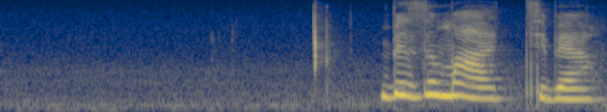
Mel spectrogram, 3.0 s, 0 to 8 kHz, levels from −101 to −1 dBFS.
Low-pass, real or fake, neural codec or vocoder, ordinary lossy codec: none; real; none; none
